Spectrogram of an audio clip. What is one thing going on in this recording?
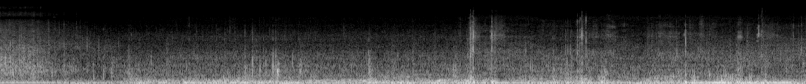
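A vehicle engine hums steadily as it drives.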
